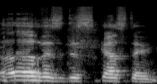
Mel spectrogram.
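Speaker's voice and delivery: loud, play-acted, grossed-out, disgusted outburst. Retelling own reaction to a tv line: retelling own disgusted reaction. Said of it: "And I was like".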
